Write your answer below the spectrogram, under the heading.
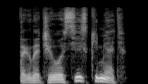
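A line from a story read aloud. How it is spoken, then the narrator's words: Smirking snort. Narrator (Russian): хмыкнул я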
